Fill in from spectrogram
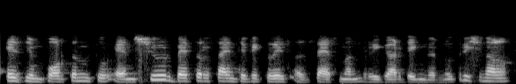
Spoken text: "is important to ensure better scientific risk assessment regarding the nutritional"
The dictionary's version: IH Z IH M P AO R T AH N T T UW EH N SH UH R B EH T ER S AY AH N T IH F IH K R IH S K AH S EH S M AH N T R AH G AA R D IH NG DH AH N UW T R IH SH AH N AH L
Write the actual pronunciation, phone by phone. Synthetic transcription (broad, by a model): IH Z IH M P AO R T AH N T T UW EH N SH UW R B EH T ER S AY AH N T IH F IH K R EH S AH S EH S M AH N T R AH G AA R D IH NG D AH N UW T R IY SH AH N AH L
